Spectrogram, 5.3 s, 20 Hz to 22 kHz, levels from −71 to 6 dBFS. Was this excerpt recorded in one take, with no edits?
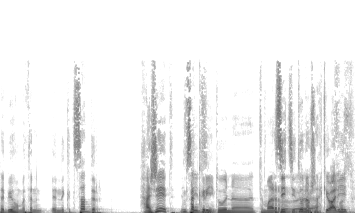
yes; 0 cuts

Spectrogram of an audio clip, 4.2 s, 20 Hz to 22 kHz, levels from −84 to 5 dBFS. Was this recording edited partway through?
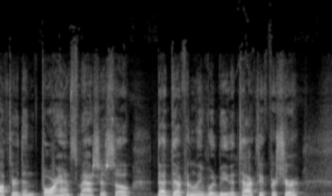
no; 0 cuts

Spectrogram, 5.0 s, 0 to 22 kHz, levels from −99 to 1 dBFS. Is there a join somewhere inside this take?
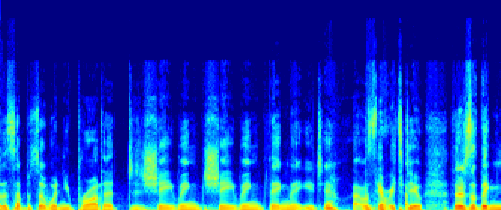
yes; 4 cuts; at 1.0 s, 2.0 s, 3.7 s, 4.1 s

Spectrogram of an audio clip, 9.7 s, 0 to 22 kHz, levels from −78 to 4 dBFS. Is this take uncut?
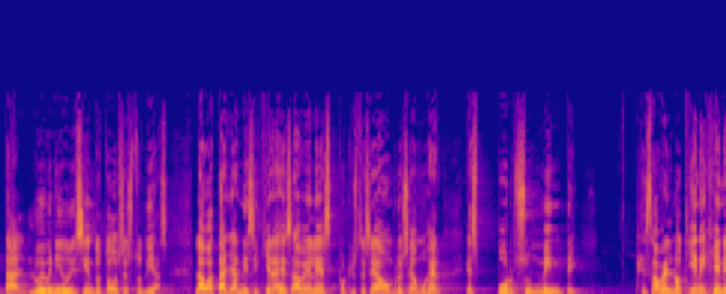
yes; 0 cuts

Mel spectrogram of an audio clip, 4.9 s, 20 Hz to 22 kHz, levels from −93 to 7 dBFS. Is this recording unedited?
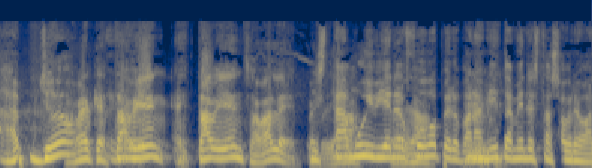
yes; 0 cuts

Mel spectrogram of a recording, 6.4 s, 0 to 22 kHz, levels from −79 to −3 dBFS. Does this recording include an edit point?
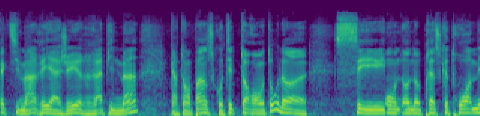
yes; 1 cut; at 5.1 s

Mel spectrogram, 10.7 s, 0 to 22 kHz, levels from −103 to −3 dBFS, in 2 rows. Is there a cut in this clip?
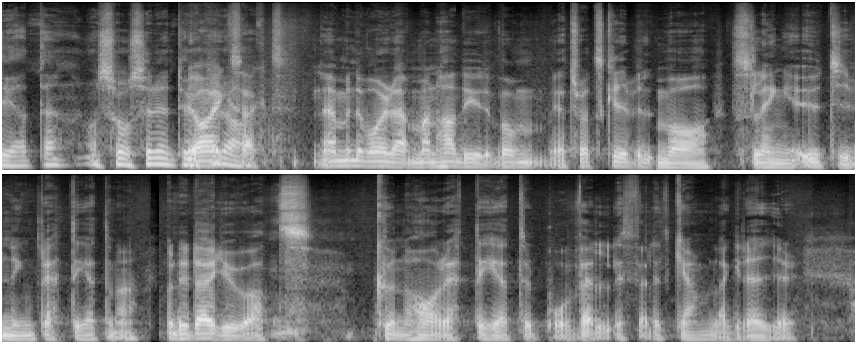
yes; 6 cuts; at 4.1 s, 4.5 s, 5.6 s, 6.3 s, 6.7 s, 7.7 s

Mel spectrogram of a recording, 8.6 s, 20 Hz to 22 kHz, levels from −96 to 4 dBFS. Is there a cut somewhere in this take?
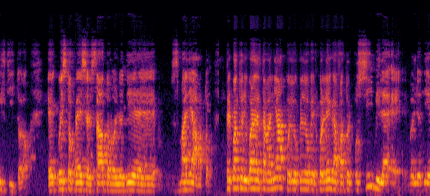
yes; 2 cuts; at 1.5 s, 4.4 s

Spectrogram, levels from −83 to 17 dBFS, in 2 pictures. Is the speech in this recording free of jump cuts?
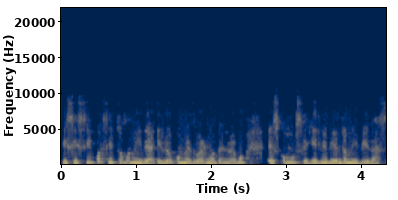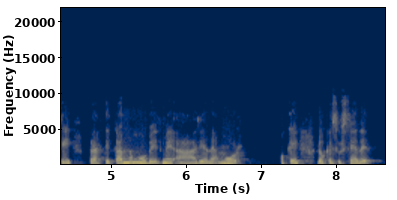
yes; 0 cuts

